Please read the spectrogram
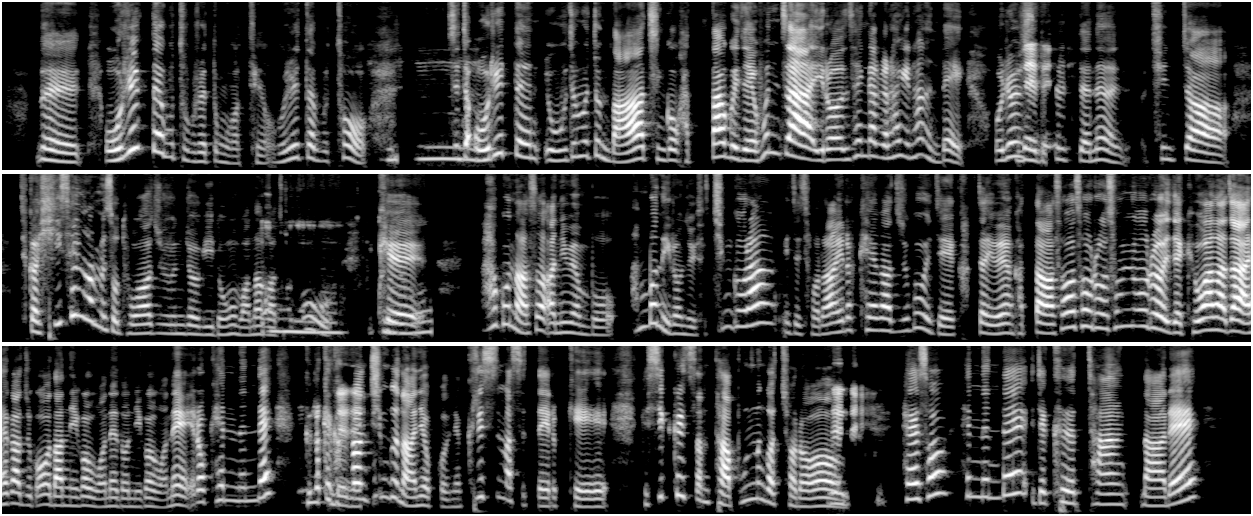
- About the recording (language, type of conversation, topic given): Korean, advice, 감정 소진 없이 원치 않는 조언을 정중히 거절하려면 어떻게 말해야 할까요?
- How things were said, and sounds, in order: other background noise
